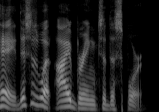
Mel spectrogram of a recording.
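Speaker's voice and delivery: ordinary talk, nothing marked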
